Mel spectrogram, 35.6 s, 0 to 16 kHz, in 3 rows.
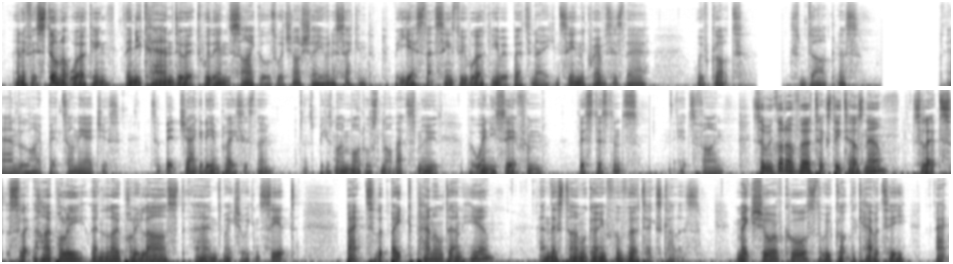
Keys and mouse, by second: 5.3-6.8 middle drag, 6.8 click, 6.9-7.2 middle drag, 7.6-9.8 middle drag, 9.8-10.2 drag, 10.2 middle drag, 10.8-11.2 middle drag, 11.4-12.0 middle drag, 13.4-14.4 middle drag, 15.7-17.1 middle drag, 17.2-19.8 middle drag, 23.9-27.9 drag, 28.6-32.1 drag.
